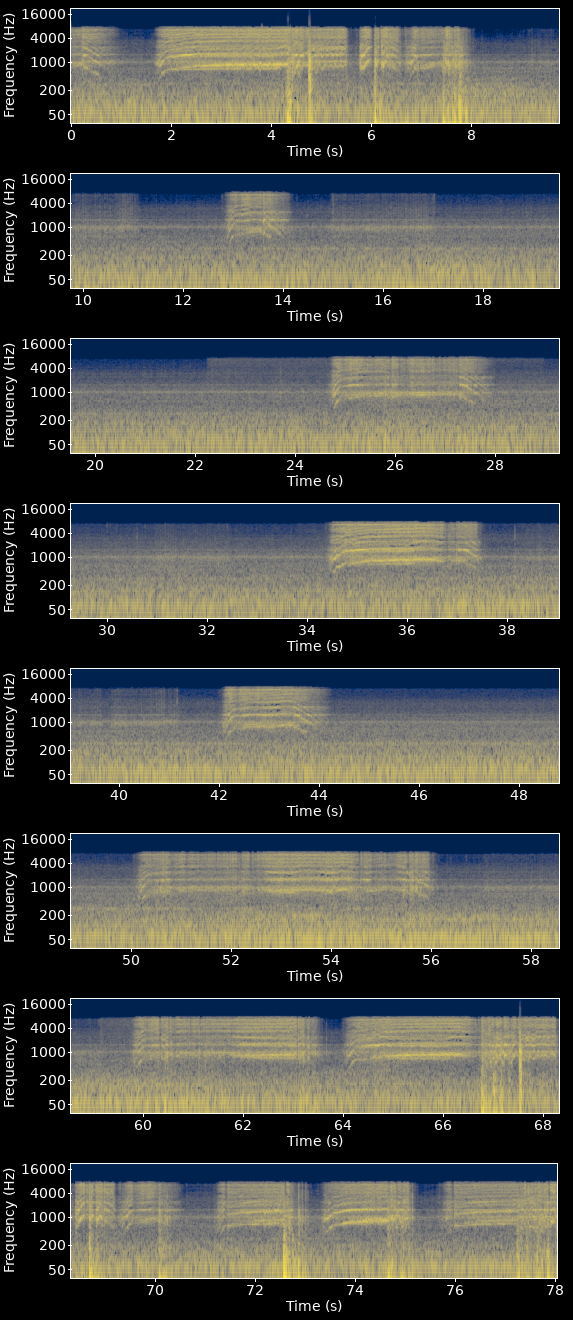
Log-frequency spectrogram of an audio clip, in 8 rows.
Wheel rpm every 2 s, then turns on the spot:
60, 190, 210, 150, 20, 10, 60, 20, 10, 0, 0, 0, 110, 190, 0, 30, 10, 120, 150, 20, 10, 130, 0, 0, 0, 170, 230, 200, 20, 20, 200, 160, 160, 210, 170, 90, 120, 130, 170.
8-12 14-18 30-34 38-42 56-58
